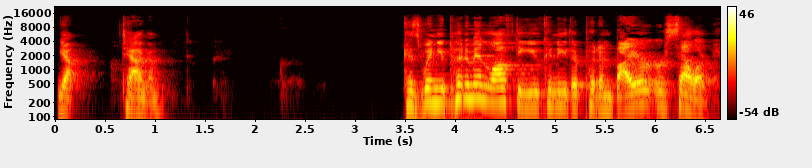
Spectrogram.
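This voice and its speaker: A woman's voice: sits low, very animated, moderate pace. A woman teaching a real estate training session, explaining step by step in a conversational way. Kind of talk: training presentation.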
